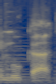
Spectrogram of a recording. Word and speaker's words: Mucha: Alphonse, you know, and his last name is pronounced a million different ways depending on where you're from. I'm going to say Mucha.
